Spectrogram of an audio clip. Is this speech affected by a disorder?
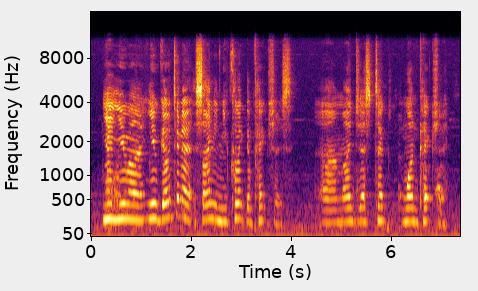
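Yes: cerebral palsy.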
